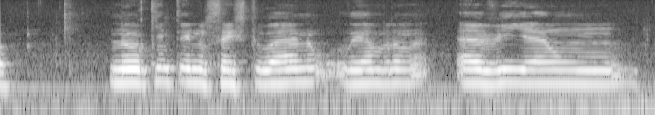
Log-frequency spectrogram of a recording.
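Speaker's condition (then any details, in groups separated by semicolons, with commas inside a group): Cerebral palsy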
